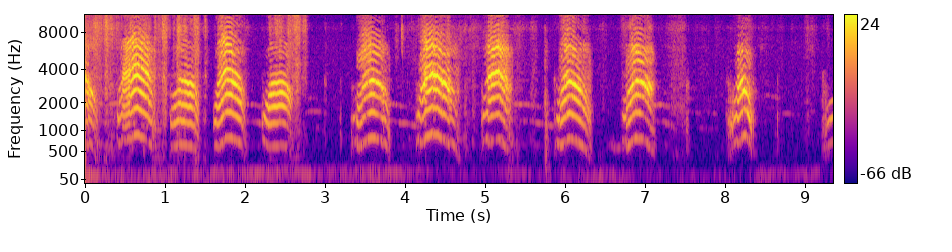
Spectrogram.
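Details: Kitten repeating loud, high, arched meows at a steady pace of roughly one every second, each clear and harmonic-rich, in a quiet room.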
